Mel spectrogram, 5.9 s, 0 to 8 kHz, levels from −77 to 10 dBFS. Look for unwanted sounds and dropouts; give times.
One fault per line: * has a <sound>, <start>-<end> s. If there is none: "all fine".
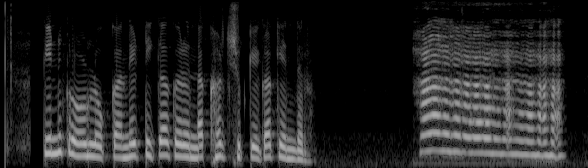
* has a laugh, 4.1-5.7 s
